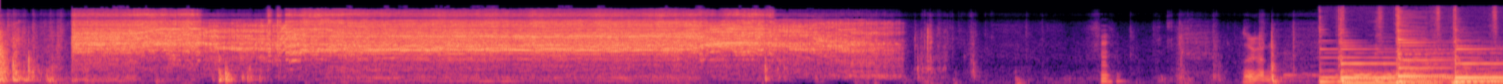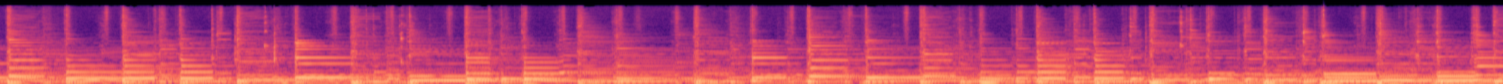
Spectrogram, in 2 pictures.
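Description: Angle grinder grinding a rusty metal piece clamped in a vice: a steady, loud grinding for about eight seconds that then stops. After a few seconds of near quiet with a few small knocks, acoustic guitar music takes over for the rest.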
